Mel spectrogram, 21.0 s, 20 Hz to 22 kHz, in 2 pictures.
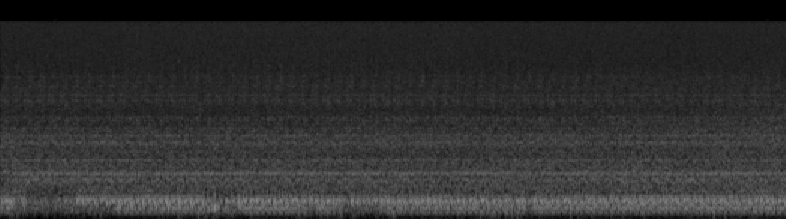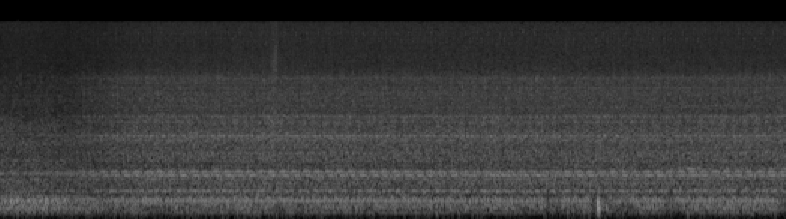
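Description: Police-package 2013 Dodge Charger idling steadily. About halfway through the sound gets brighter, with a higher steady whir added, and there is a single short click near the end.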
